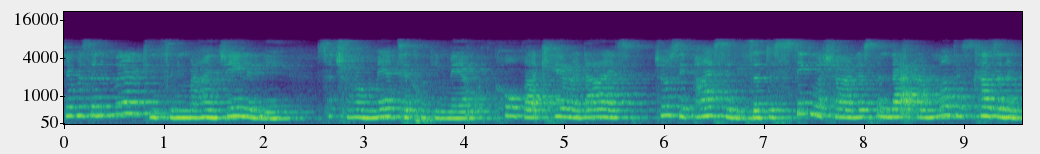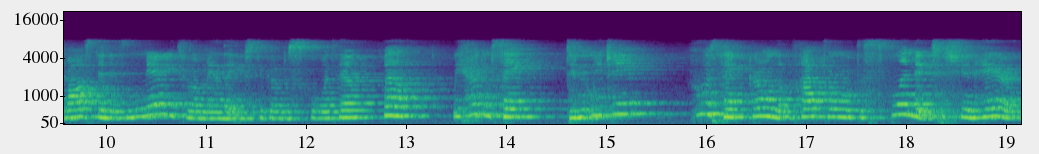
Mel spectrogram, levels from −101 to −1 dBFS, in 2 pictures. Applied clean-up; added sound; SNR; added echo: none; none; none; reverberation time 1.0 s.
